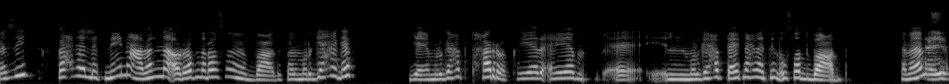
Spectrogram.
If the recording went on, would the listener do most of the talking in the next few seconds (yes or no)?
no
